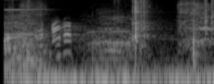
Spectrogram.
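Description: Robot's mechanism working over a low steady hum: a short burst of electronic warbling chirps, then two sharp mechanical clicks near the end.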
